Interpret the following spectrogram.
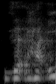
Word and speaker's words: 直: Ce, zhi, ZHI baca zhi, tapi ini nada dua.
